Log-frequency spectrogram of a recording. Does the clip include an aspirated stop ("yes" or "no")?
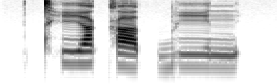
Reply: yes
